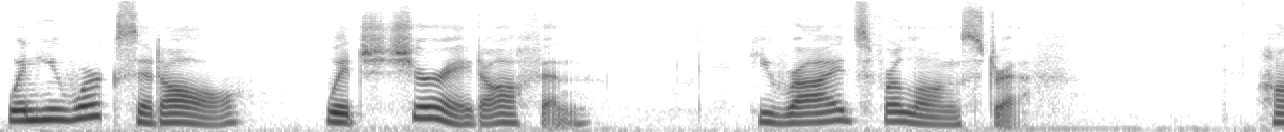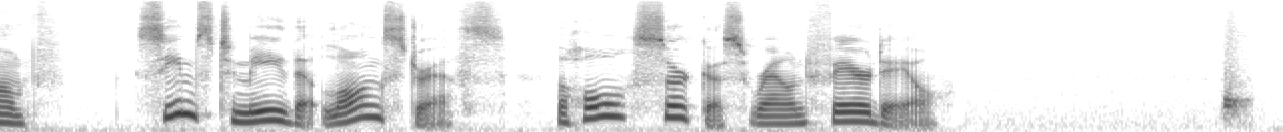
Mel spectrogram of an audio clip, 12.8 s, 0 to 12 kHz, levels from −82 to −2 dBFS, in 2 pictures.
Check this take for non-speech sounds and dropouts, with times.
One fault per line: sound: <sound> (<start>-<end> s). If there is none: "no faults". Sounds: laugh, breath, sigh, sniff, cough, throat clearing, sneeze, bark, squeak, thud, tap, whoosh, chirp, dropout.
sound: whoosh (12.5-12.7 s)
